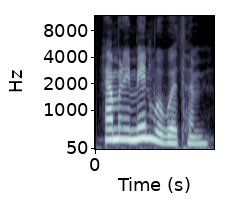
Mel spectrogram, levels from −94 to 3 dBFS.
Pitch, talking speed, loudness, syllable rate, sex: 225 Hz, 305 wpm, -14 LUFS, 8.1 syllables/s, female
